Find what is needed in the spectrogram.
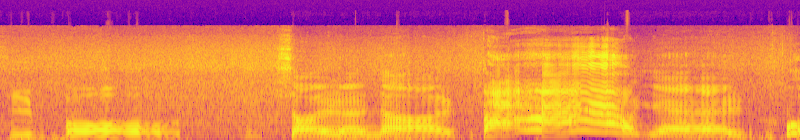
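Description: A person's voice singing wordless sustained notes a cappella, in several phrases with short pauses. A long, higher note about eight seconds in wavers with a strong vibrato.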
